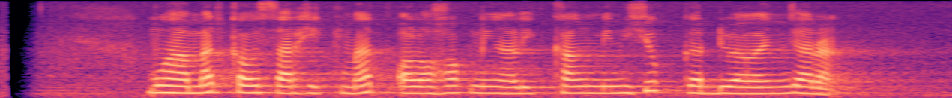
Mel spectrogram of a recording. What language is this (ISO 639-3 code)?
sun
